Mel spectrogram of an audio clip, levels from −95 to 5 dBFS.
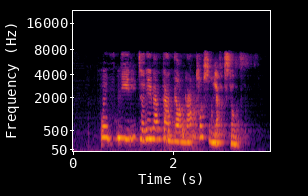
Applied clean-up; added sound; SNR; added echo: neural mask model DeepFilterNet 3.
